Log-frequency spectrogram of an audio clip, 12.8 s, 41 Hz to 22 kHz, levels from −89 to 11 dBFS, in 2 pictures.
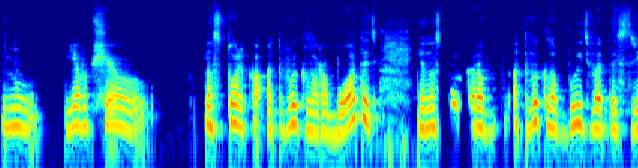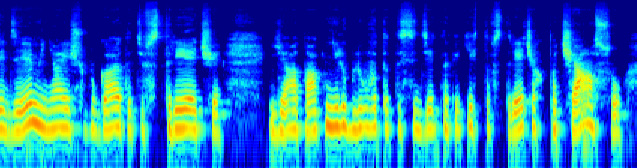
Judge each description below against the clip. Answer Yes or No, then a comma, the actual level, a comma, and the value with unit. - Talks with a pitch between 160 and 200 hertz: Yes, medium, 185 Hz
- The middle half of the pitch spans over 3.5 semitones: No, narrow, 2.4 semitones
